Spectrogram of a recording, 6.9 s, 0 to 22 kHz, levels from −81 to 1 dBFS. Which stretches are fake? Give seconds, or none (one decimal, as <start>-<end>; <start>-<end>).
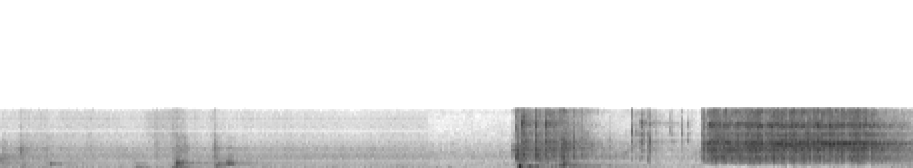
0.0-3.2

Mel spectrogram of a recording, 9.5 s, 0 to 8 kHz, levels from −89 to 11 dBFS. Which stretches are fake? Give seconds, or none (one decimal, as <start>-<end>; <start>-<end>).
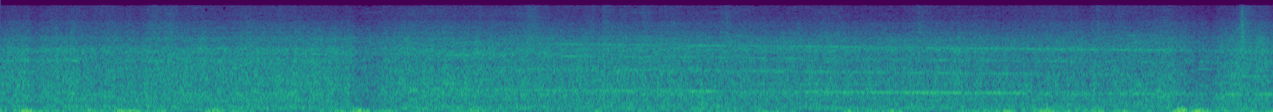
3.1-4.2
